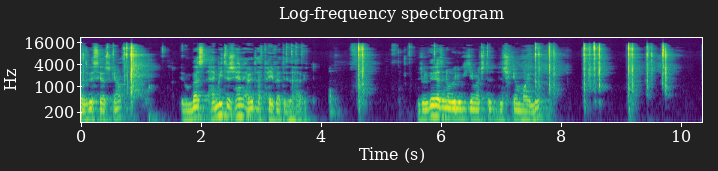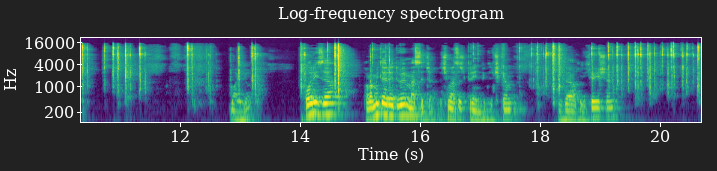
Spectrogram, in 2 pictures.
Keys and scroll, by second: 4.5 BackSpace, 7.4 m, 7.7 y, 8.2 BackSpace, 9.3-12.0 typing, 12.5 F11, 13.1 Right, 13.9 ,, 14.4 shift+Return, 17.5-20.6 typing.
